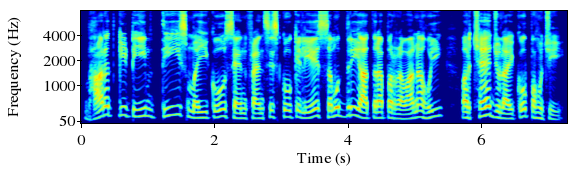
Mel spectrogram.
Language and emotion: Hindi, neutral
